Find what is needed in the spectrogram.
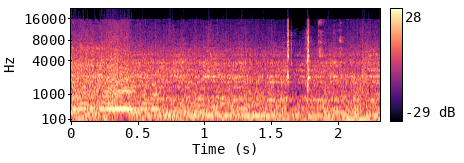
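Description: Amplified violin bowed through heavy effects, giving a loud, dense, gritty drone: a held note near the start, then a few sharp clicks near the end.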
